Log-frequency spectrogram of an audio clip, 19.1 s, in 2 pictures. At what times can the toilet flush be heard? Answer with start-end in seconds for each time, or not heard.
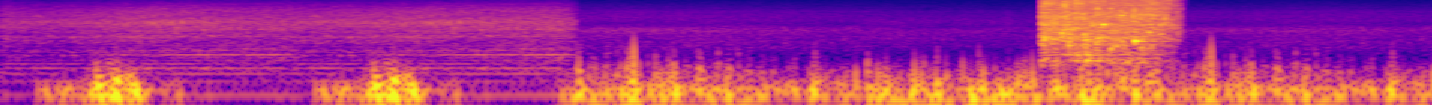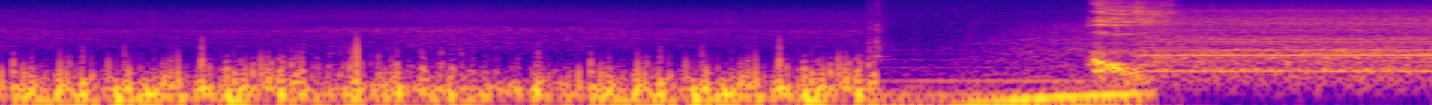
6.9-7.8, 16.8-17.4.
